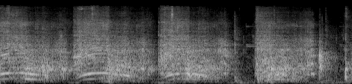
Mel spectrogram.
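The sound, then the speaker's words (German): A standard hand blender whirs loudly in several short bursts as it purées about half a liter of tomatoes, its motor pitch dipping and rising as it churns, with brief pauses between pulses. “Und jetzt nehmen wir einen handelsüblichen Pürierstab.”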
